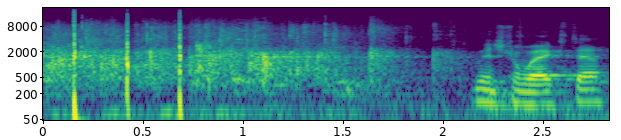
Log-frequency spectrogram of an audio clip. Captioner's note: applause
